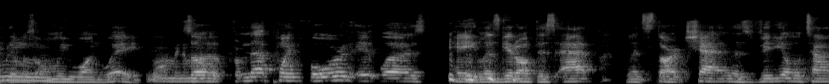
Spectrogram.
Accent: New York City, New York, United States; I'm from Brooklyn.

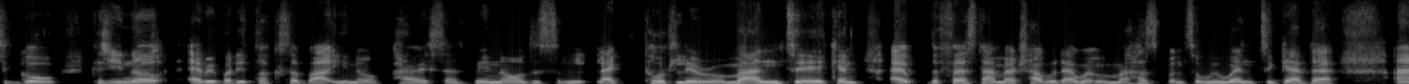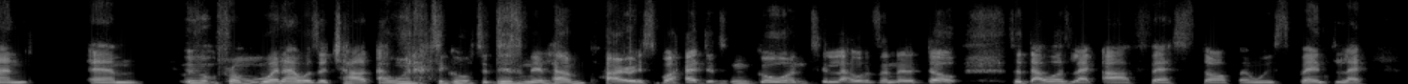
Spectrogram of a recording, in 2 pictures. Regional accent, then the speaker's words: Nigeria; now in London, United Kingdom; I was born in Nigeria and we used to live in the city, but my dad is from the country

